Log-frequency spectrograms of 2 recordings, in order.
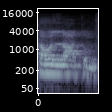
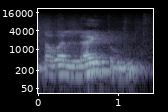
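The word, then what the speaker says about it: تَوَلَّيْتُمْ: Tawallaytum, it will be pronounced as not tawallatum, tawallaytum, you turned away.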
